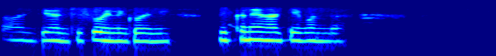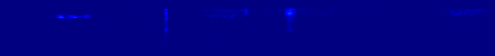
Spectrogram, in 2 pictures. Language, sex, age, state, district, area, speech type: Dogri, female, 18-30, Jammu and Kashmir, Samba, rural, conversation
